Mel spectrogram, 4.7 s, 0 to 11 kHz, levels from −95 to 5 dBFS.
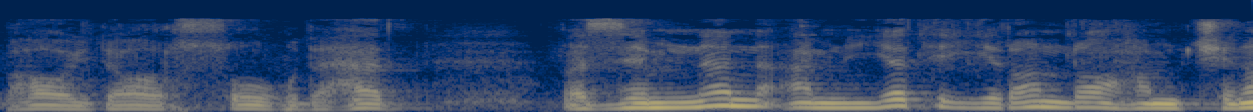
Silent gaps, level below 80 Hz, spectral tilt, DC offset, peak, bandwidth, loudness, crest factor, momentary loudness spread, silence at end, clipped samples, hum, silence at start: none; -68 dBFS; -8.5 dB/octave; under 0.1%; -16 dBFS; 6.4 kHz; -32 LUFS; 14 dB; 11 LU; 0 s; under 0.1%; none; 0 s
